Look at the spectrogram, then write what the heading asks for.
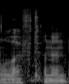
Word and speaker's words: lieutenant: Suppose I should be saying left tenant, shouldn't I? Is it spelled differently in the UK or is it just in the UK they've decided to pronounce it like that?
